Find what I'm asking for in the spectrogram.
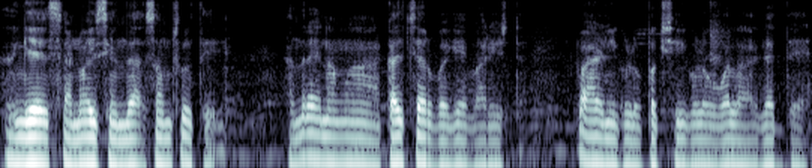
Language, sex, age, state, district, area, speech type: Kannada, male, 60+, Karnataka, Mysore, rural, spontaneous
